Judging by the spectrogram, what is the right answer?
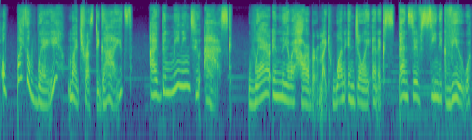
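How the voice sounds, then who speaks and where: A woman's voice: medium pitch, very animated, takes it slowly, soft background music. A woman playing a regal, curious immortal visitor in a video game, speaking in a formal, archaic and stately manner. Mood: composed.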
